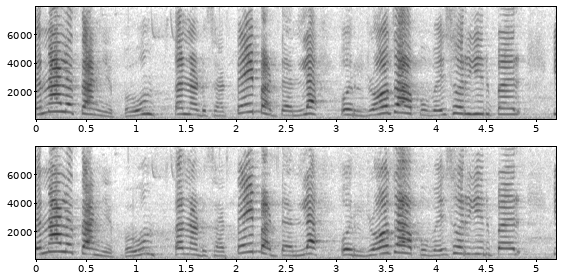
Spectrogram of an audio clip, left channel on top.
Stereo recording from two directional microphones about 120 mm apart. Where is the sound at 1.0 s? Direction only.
35° left (ahead or behind).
